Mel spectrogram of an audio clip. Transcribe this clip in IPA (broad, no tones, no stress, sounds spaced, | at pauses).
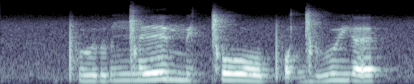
pʼ ɯː r ŋ͡ǀ eː mʲ ɛ ǀ oː pʼ ɔ ɡ͡ǀ ɯː j ɛ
